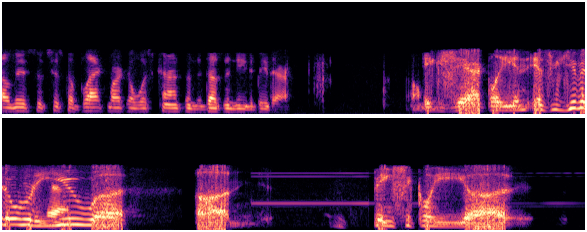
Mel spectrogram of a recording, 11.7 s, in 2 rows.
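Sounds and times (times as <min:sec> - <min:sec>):
speech: 0:00.0 - 0:03.2, 0:04.0 - 0:07.2, 0:07.8 - 0:08.3, 0:09.6 - 0:11.0
Amber Alert electronic two-tone beep through the phone lines: 0:06.3 - 0:06.6.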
